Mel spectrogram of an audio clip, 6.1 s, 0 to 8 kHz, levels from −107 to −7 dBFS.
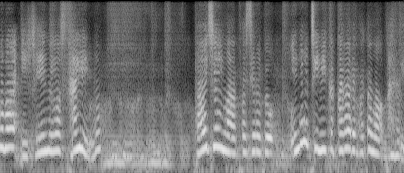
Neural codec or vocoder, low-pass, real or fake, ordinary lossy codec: codec, 16 kHz, 0.5 kbps, FreqCodec, smaller model; none; fake; none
